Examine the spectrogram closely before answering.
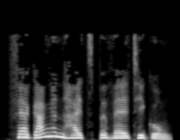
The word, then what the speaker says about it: Vergangenheitsbewältigung: Vergangenheitsbewältigung.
